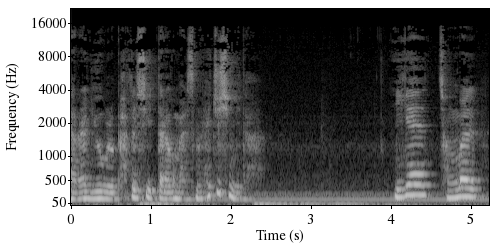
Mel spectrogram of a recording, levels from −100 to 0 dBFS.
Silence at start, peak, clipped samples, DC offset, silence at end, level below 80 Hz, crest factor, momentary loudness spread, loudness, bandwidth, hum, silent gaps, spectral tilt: 0 s; -14 dBFS; under 0.1%; under 0.1%; 0 s; -46 dBFS; 16 dB; 21 LU; -31 LUFS; 15.5 kHz; none; none; -6 dB/octave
